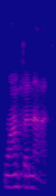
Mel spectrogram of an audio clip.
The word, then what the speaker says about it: Wampanoag: And we say it differently because we have different accents on our Wampanoag. That I was actually about to ask that because I realized you seem to pronounce the A in the Wampanoag.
